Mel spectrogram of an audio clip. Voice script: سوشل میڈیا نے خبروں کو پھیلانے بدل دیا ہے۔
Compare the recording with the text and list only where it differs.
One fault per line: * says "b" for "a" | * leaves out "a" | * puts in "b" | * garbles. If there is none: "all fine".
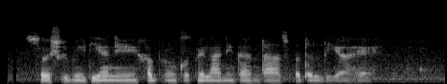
* puts in "کا انداز"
